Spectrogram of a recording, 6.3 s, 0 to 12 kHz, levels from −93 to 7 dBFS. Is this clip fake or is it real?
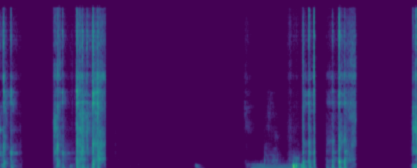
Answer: fake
